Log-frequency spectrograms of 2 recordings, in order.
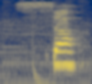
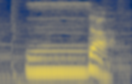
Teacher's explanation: S is the voiceless sound, while z is voiced sound.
